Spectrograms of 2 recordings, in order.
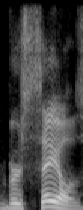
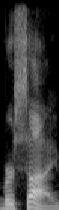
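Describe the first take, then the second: First: The name is said in the local Ohio way. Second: The name is said in the usual national way. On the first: This is how locals in Ohio say the name. "So we say it Versailles, Ohio" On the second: This is how people elsewhere say the name. "The rest of the country may say it Versailles"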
